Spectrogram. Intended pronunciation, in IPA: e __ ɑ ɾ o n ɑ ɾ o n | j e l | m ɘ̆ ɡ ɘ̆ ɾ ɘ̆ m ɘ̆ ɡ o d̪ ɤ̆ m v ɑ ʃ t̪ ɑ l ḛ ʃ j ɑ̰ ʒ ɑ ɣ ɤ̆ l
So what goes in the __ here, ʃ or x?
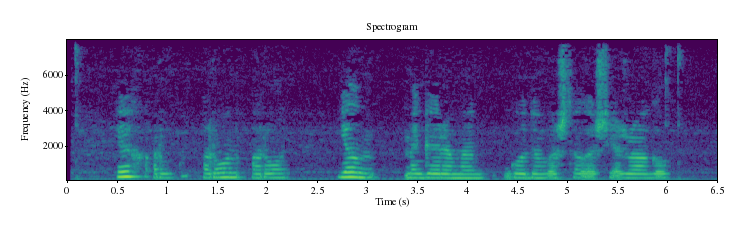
x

